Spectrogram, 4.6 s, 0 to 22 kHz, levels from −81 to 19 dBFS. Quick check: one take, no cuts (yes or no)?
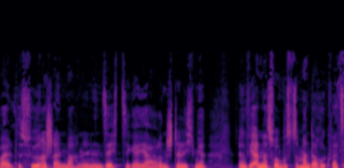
yes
